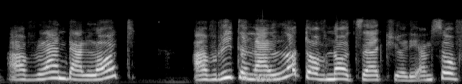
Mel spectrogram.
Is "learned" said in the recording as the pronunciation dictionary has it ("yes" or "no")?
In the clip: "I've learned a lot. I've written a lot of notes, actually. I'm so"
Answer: yes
